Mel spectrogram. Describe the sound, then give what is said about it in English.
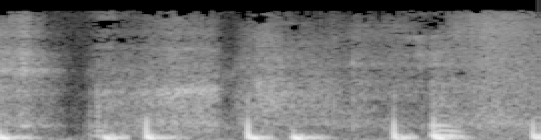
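A woman's muffled heartbeat thumps in low double beats, lub-dub pairs coming steadily and quickening slightly toward the end, with a soft breathy hiss underneath and no voices. “Just thinking about him now is making her heartbeat quicken.”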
